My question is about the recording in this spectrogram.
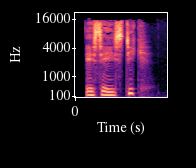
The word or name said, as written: essayistik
